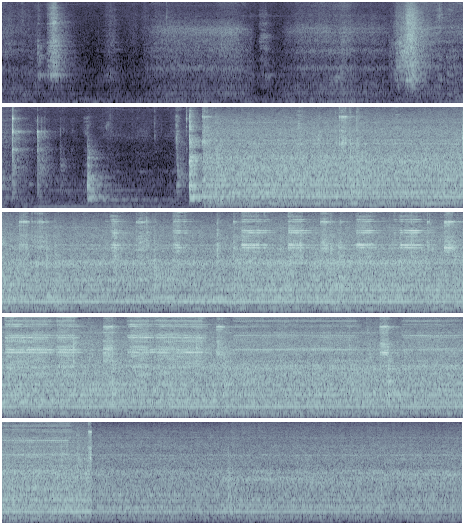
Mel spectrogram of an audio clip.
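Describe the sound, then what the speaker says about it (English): A surface grinder evens up machined riser blocks with a loud, continuous grinding whine and a steady tone that carries through most of the stretch. Quieter scraping and clunks come before it starts, and the level drops slightly near the end. "I think I'll even them up on the surface grinder"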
